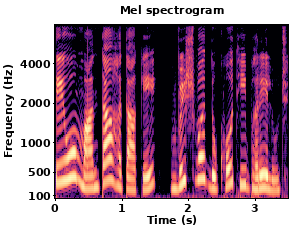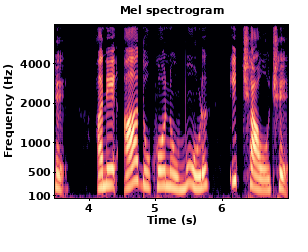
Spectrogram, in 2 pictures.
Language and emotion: Gujarati, neutral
